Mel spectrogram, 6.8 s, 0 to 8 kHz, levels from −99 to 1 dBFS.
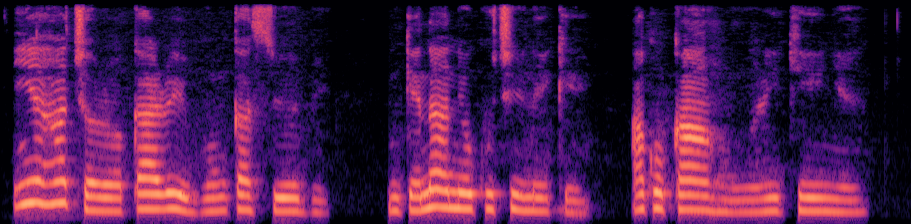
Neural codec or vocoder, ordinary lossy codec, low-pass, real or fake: none; none; 7.2 kHz; real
